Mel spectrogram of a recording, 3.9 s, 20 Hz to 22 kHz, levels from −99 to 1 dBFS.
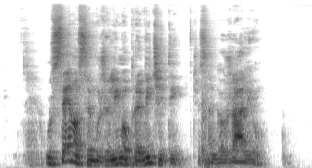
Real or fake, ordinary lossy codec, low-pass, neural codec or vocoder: real; none; 19.8 kHz; none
